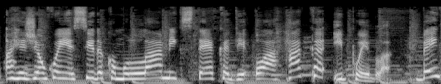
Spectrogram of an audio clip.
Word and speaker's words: Mixteca: Pois é, e se escreve Misteca com X, Mixteca, que deve ter alguma coisa a ver com tipo México e Azteca.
